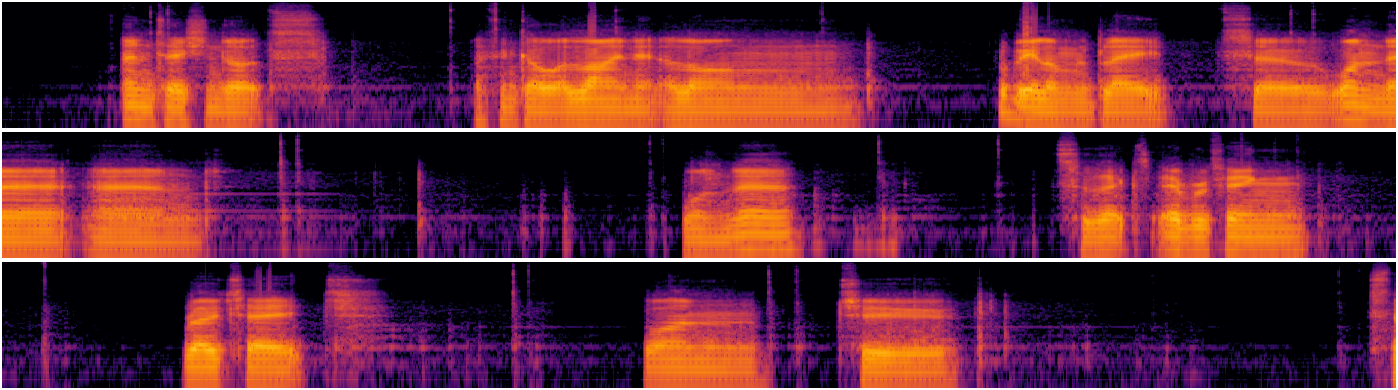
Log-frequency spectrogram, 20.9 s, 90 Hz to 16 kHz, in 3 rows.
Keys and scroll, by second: 12.9-14.2 typing.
